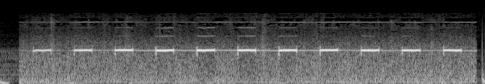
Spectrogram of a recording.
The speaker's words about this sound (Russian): В этот день, почти 60 лет назад, на орбиту советские ученые запустили первый искусственный спутник Земли – «Спутник-1». Его сигнал был первым звуком из космоса, который 4 октября звучал из каждого радиоприемника.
